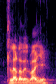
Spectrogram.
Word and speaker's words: Clara del Valle: Clara del Valle, pronunciation? Clara del Valle.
